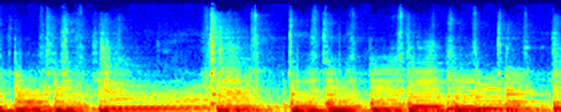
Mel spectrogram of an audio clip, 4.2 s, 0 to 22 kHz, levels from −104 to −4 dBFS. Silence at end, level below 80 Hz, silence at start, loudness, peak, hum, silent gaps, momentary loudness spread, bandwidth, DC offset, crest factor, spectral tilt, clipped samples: 0 s; -18 dBFS; 0 s; -15 LUFS; -2 dBFS; none; none; 7 LU; 5.8 kHz; under 0.1%; 12 dB; -10.5 dB/octave; under 0.1%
